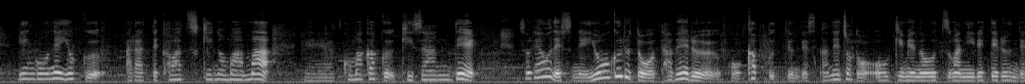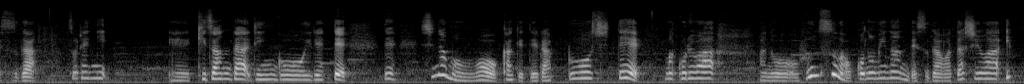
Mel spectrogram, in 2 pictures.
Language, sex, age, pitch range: Japanese, female, 40-59, 180-270 Hz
